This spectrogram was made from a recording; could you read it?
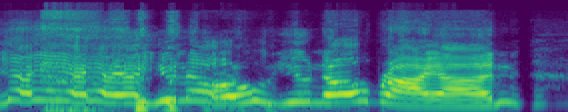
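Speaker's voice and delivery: very high-pitched rambling babble. Recounting a moment, the speaker imitates Tony Khan getting all high-pitched. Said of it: "He just starts getting all high pitched".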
